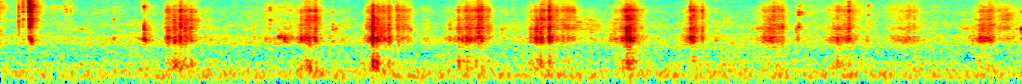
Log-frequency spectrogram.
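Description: Crunchy chewing of a Trader Joe's trail mix cracker, a crisp seeded cracker with cranberries and nuts: a bite, then a steady run of crunches about two a second, with a louder crunch about three seconds in.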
